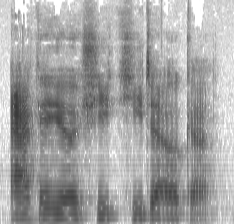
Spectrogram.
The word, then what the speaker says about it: Akiyoshi Kitaoka: Akiyoshi Kitaoka. – Akiyoshi Kitaoka, what? – Akiyoshi Kitaoka. – Kitaoka. That's not that, you did pretty good.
